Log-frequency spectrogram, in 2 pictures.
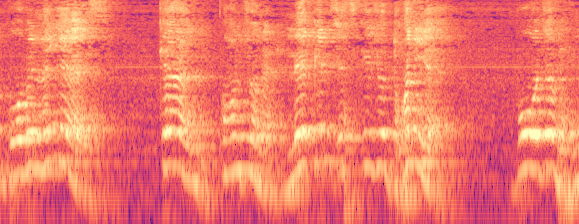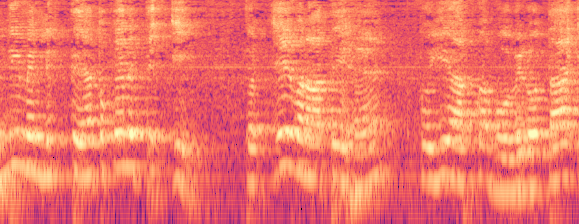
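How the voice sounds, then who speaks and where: A woman's voice: on the high side, a little slow, darkish tone, distant mic. A woman teaching English grammar, stopping to ask the class questions and answer them herself. She sounds heavily echoey and set back from the mic, with a faint hum of room ambience behind her. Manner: repeats and restarts, asks and answers own questions. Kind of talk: classroom explanation.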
